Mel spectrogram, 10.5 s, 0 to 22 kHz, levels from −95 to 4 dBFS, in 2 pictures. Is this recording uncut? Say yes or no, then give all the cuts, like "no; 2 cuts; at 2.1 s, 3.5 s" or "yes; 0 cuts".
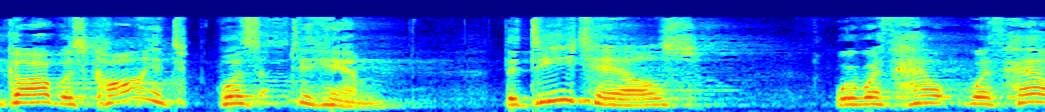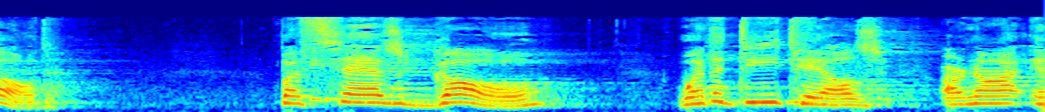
no; 4 cuts; at 0.9 s, 1.4 s, 6.8 s, 8.8 s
